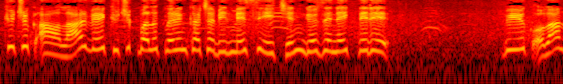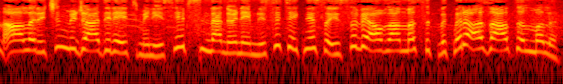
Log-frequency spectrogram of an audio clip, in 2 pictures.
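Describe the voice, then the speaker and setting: Very high-voiced earnest girl. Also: moderate pace, fairly bright tone, slight background noise. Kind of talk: Turkish dubbed educational cartoon.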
